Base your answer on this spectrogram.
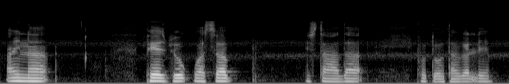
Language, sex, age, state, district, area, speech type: Manipuri, male, 18-30, Manipur, Tengnoupal, urban, spontaneous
